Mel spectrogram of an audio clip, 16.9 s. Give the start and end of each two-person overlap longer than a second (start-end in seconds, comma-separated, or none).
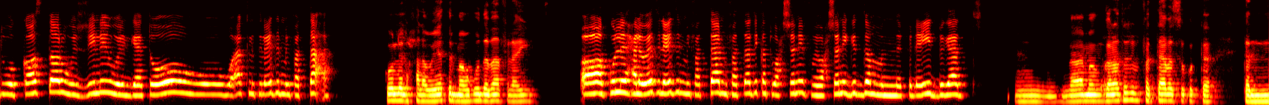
none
